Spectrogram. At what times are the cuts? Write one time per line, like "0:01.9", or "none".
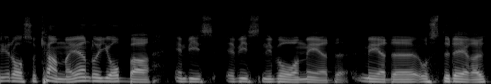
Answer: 0:03.5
